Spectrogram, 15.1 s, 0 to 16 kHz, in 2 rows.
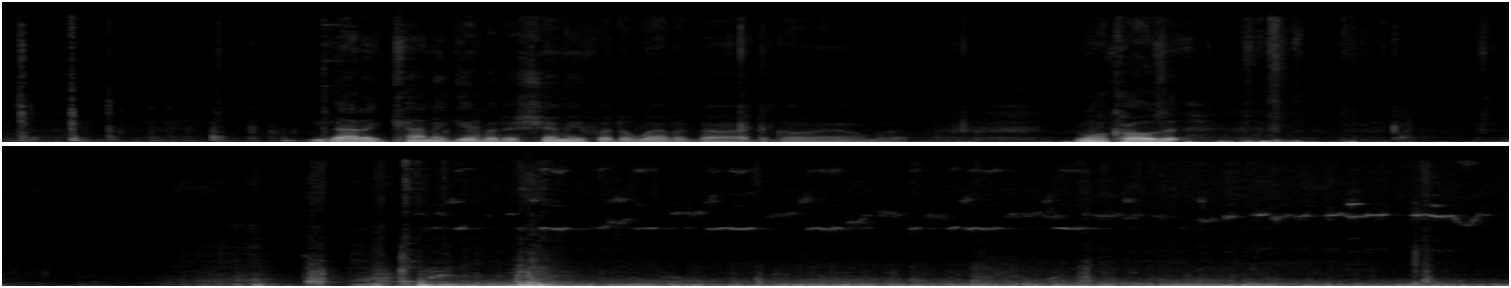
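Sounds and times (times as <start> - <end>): door rolling rumble: 9.3 - 15.0
thin high squeal: 9.8 - 15.0.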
